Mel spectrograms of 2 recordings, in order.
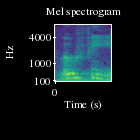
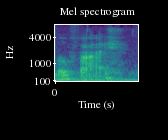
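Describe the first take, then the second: First: The vowel in 'fi' sounds like 'ee'. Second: The vowel in 'fi' sounds like 'eye'. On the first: "they like pronounce the I's like E" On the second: "but I guess it's lo-fi"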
